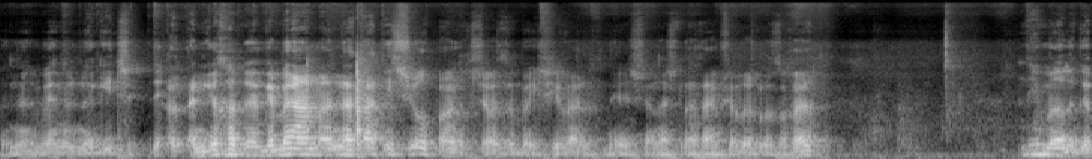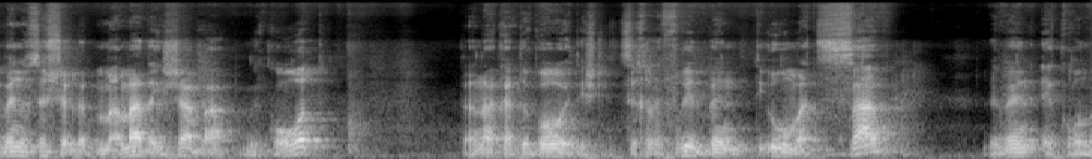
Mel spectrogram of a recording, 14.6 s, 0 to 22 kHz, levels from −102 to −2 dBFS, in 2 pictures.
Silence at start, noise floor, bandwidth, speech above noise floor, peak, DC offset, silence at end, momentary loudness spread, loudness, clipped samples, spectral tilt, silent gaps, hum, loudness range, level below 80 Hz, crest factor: 0 s; -54 dBFS; over 20 kHz; 30 dB; 0 dBFS; under 0.1%; 0 s; 13 LU; -24 LUFS; under 0.1%; -5 dB/octave; none; none; 7 LU; -48 dBFS; 26 dB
